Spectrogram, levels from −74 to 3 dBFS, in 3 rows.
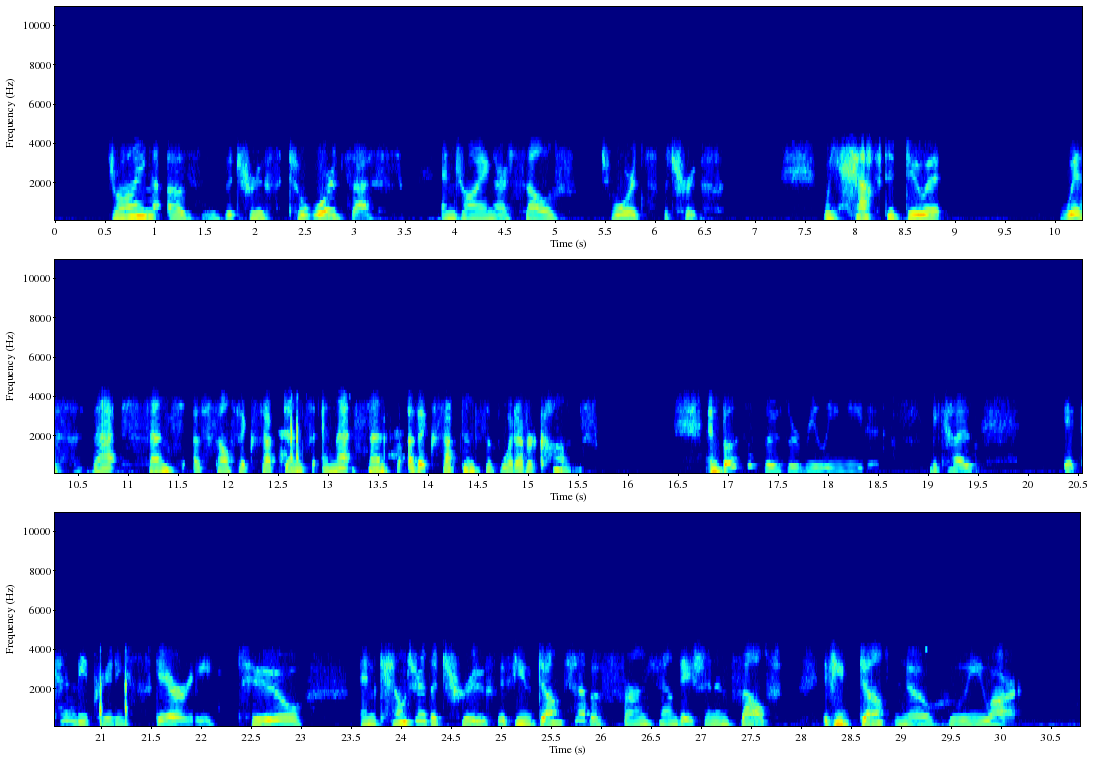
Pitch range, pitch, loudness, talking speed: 195-245 Hz, 210 Hz, -33 LUFS, 125 wpm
